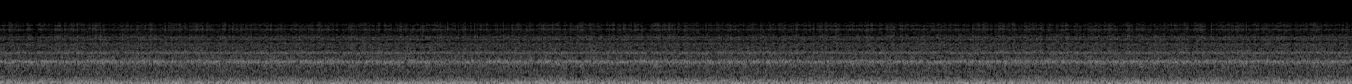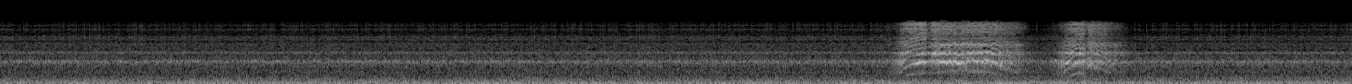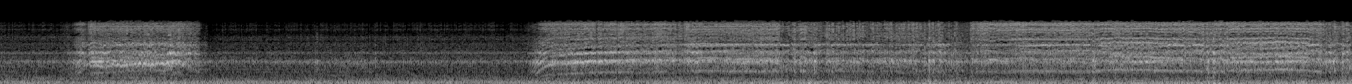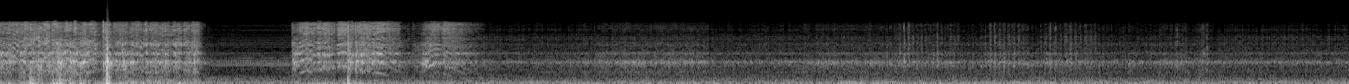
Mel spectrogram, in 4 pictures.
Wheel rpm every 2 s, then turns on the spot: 0, 0, 0, 0, 0, 0, 0, 0, 0, 0, 0, 70, 20, 10, 50, 0, 100, 160, 160, 160, 160, 90, 60, 10, 10, 20, 10.
48-52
